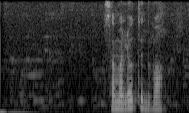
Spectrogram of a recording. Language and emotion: Russian, neutral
